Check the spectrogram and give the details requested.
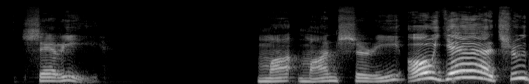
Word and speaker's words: chéri: It is like in French, it is pronounced with an SH. Chéri.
